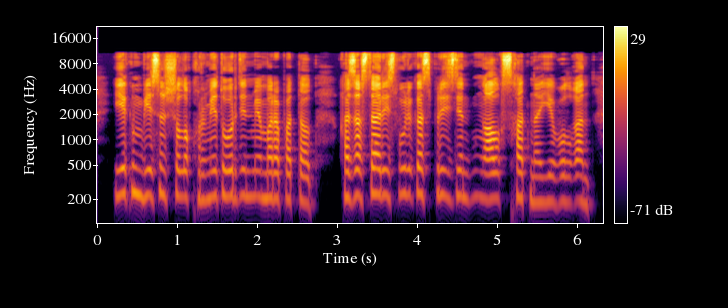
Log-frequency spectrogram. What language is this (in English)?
Kazakh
